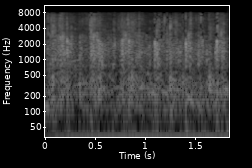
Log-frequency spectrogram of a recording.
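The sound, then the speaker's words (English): A church audience claps to honor its pastor and leadership, a lively burst of applause that pulses in uneven surges of louder and softer clapping. “To the entire leadership of the bridge, clap your hands, let's honor.”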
